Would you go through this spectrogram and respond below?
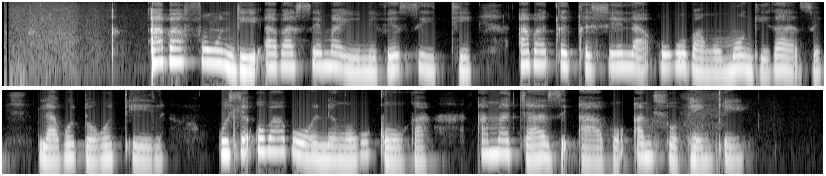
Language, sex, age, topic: North Ndebele, male, 18-24, health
